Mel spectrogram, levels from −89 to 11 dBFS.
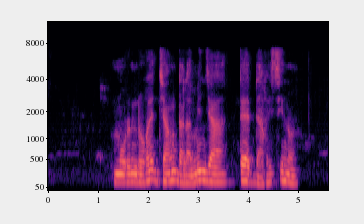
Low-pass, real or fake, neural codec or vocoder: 7.2 kHz; fake; codec, 16 kHz, 4 kbps, X-Codec, HuBERT features, trained on balanced general audio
